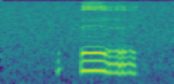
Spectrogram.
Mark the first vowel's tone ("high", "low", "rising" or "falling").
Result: falling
